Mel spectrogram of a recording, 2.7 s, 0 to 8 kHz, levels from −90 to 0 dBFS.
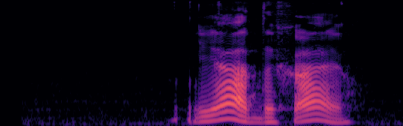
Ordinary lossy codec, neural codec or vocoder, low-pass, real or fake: none; codec, 16 kHz, 16 kbps, FreqCodec, larger model; none; fake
